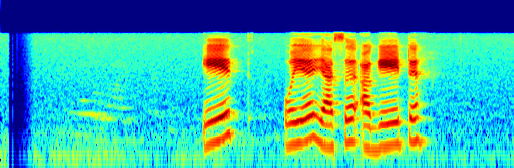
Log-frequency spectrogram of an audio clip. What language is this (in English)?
Sinhala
